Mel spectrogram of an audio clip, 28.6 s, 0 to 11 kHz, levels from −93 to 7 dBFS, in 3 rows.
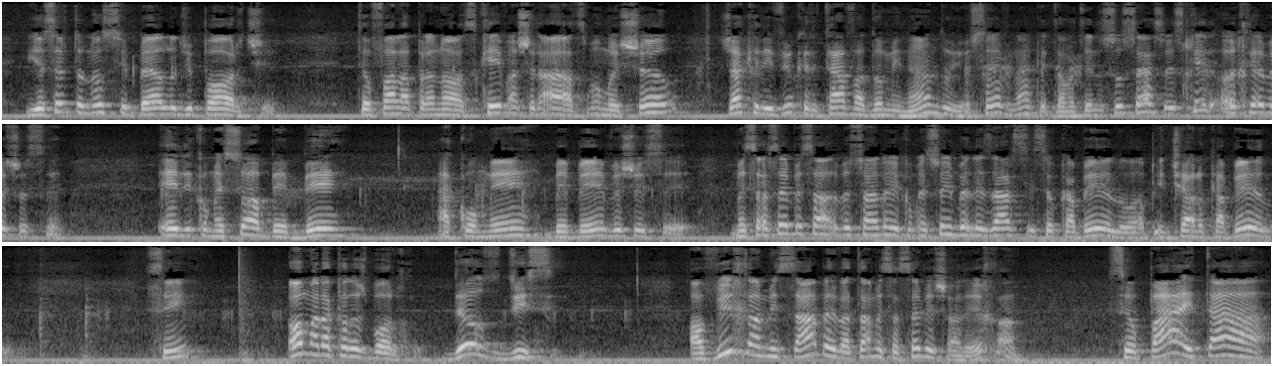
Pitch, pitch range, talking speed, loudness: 160 Hz, 120-195 Hz, 110 wpm, -23 LUFS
